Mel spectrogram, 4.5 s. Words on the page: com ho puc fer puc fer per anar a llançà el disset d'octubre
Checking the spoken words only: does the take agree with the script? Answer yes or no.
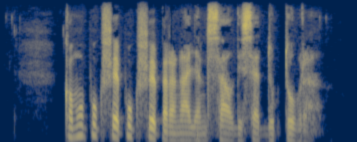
yes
